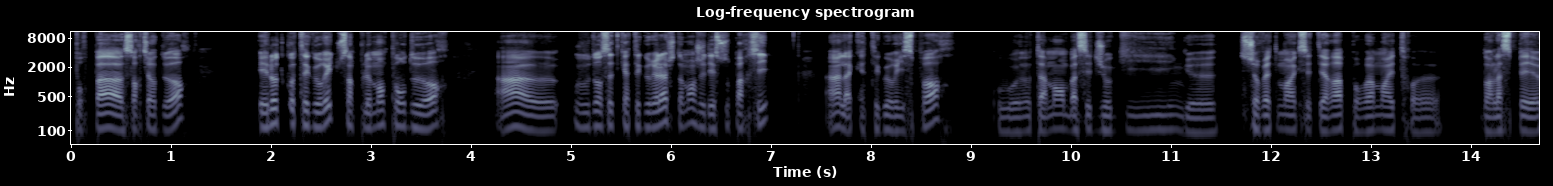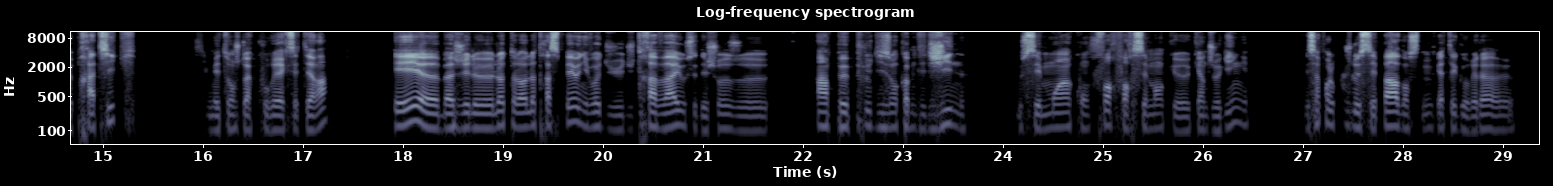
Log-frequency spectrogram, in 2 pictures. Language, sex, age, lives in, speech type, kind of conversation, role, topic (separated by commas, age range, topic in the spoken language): French, male, 20-24, France, conversation, podcast, guest, Comment décrirais-tu ton style personnel ?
